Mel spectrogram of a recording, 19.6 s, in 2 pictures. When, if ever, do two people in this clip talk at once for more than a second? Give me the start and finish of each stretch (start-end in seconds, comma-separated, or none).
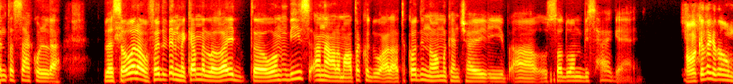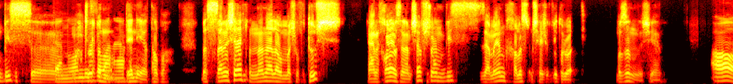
10.5-11.9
